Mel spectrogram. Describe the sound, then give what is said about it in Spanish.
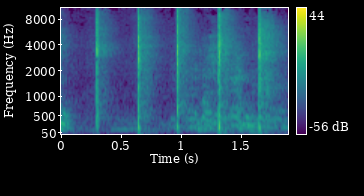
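Five sharp, crisp hand claps at a steady, even pace, each a loud bright snap over a faint murmur of background noise, clapping at a cashier at a shop checkout. “E, entonces aplaudí.”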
